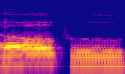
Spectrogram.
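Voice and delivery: low, flat, gloomy donkey monotone, drawn-out oh. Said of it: "tone of voice is very monotone".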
